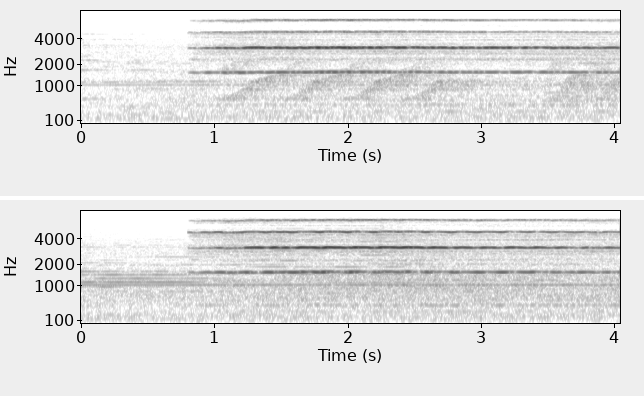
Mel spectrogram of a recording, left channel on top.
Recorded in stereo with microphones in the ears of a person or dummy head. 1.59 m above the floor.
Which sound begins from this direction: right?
A violin, at 0.8 s.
